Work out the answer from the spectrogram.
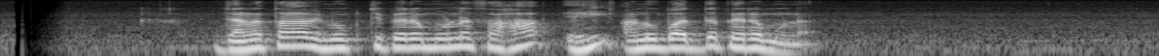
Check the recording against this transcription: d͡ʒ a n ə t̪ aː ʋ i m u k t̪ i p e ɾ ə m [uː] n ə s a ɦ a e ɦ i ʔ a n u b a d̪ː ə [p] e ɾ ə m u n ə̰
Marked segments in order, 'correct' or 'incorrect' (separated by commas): incorrect, correct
